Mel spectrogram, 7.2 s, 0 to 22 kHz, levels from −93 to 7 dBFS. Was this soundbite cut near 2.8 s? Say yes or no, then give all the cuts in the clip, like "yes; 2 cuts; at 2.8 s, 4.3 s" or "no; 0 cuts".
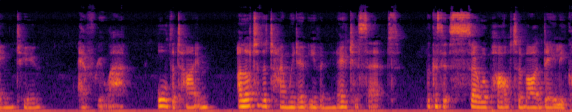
yes; 1 cut; at 2.8 s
